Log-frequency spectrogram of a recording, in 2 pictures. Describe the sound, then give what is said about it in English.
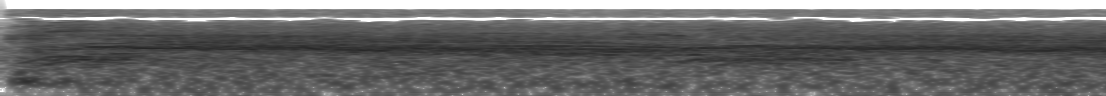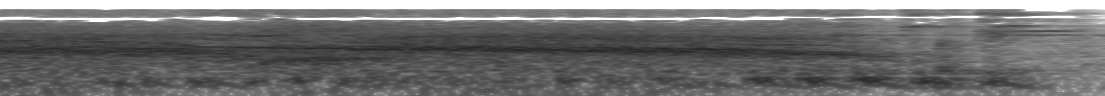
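Loud crowd cheering and roaring to welcome a guest at a devotional gathering, a dense, sustained wall of voices that holds steady for about ten seconds before trailing off at the end. “let us offer our thankfulness and our encouragement to him by very loudly welcoming him.”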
